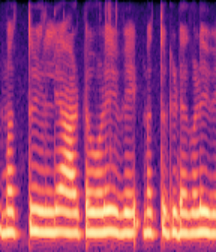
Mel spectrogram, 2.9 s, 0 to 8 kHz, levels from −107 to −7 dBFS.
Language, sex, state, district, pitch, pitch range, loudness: Kannada, female, Karnataka, Bidar, 240 Hz, 235-245 Hz, -14 LUFS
